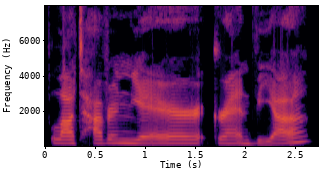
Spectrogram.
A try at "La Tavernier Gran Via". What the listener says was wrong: That was pretty good. Sounded a little French instead of Spanish, but...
